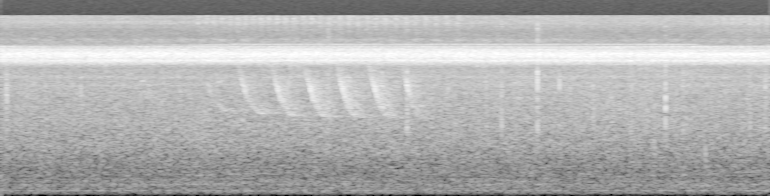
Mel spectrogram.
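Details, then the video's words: Steady, piercing cicada drone on a summer day; a bird adds a quick run of five falling whistled notes early on, followed by a few sharp clicks. "Cicada sounds"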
